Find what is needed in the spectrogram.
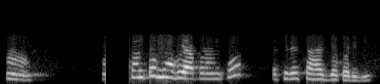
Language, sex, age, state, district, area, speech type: Odia, female, 30-45, Odisha, Sambalpur, rural, conversation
